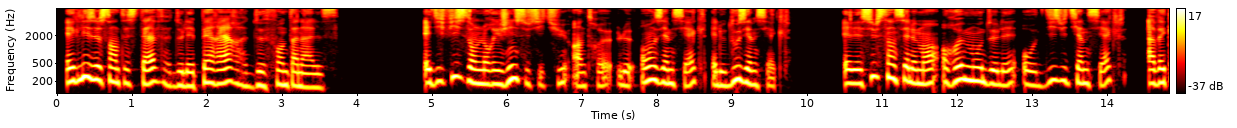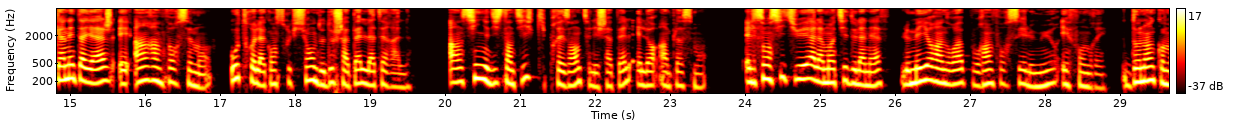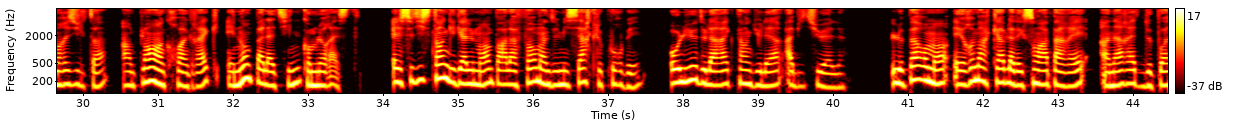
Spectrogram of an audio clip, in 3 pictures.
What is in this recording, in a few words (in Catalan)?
locucio frances; sant esteve les pereres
